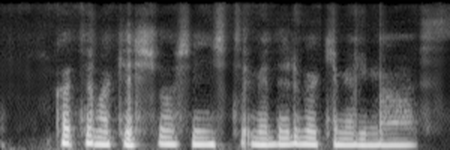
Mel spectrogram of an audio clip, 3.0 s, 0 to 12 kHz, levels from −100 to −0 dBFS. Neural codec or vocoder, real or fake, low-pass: codec, 24 kHz, 1.2 kbps, DualCodec; fake; 10.8 kHz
